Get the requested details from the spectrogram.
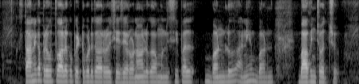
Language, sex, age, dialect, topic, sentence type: Telugu, male, 18-24, Central/Coastal, banking, statement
